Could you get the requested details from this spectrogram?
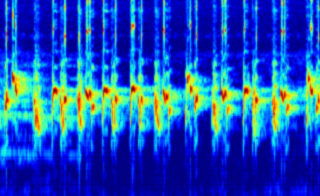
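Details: Sooty-headed bulbul 'ropelan' song used to provoke other birds into singing; fast, continuous bubbly whistled doublets, about two to three per second, bright and clear.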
